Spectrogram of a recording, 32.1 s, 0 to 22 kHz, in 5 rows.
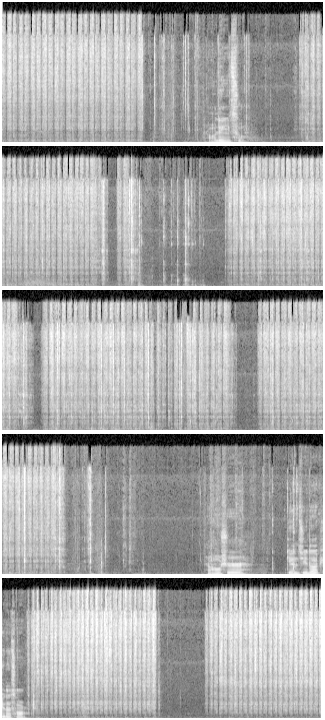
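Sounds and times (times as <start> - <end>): scrubbing on small metal parts: 26.2 - 28.8, 29.8 - 32.0.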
